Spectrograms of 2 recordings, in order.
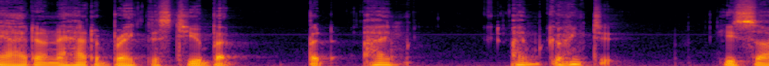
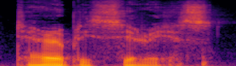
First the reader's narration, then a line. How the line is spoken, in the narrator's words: he said gravely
